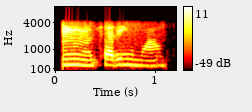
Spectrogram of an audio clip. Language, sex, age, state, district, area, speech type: Tamil, female, 30-45, Tamil Nadu, Tirupattur, rural, conversation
